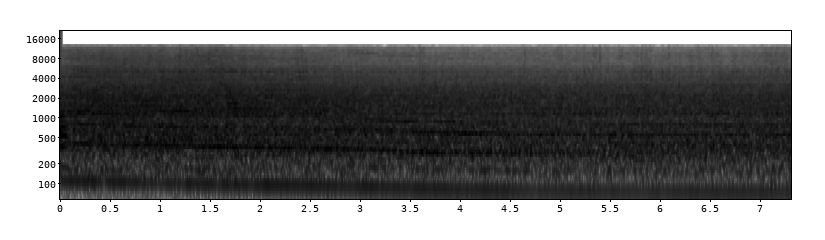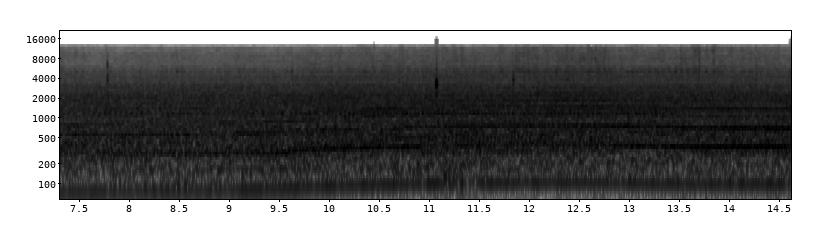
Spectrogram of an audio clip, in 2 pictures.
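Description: A Grove AMZ66 boom lift's Nissan A15 four-cylinder gasoline engine running steadily, its pitch sagging slightly through the middle and rising back up near the end.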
